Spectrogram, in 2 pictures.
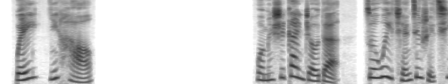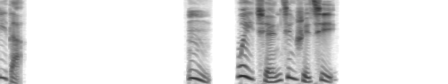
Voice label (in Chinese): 女, 模拟电话, 净水器; 卫泉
